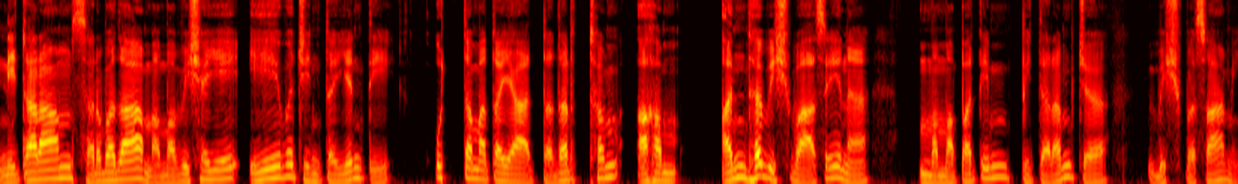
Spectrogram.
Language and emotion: Sanskrit, neutral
